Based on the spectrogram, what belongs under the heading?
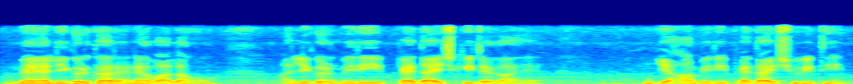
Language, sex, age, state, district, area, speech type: Urdu, male, 18-30, Uttar Pradesh, Aligarh, urban, spontaneous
